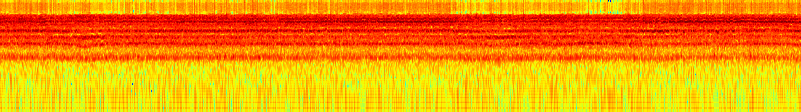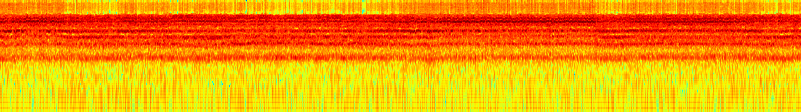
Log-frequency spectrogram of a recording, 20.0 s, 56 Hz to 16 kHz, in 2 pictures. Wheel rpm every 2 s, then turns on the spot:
230, 230, 230, 230, 230, 220, 230, 230, 230, 230.
none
